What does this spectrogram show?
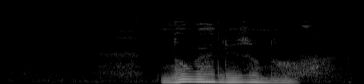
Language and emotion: Russian, sad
